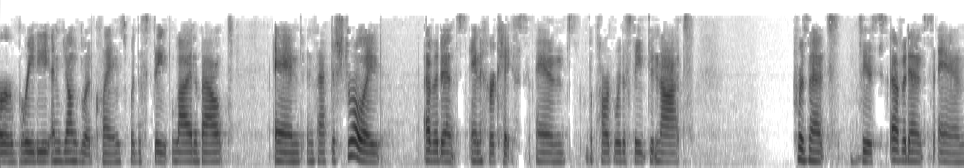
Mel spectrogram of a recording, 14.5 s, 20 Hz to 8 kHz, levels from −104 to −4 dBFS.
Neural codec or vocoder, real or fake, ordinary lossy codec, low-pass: codec, 44.1 kHz, 3.4 kbps, Pupu-Codec; fake; MP3, 24 kbps; 7.2 kHz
